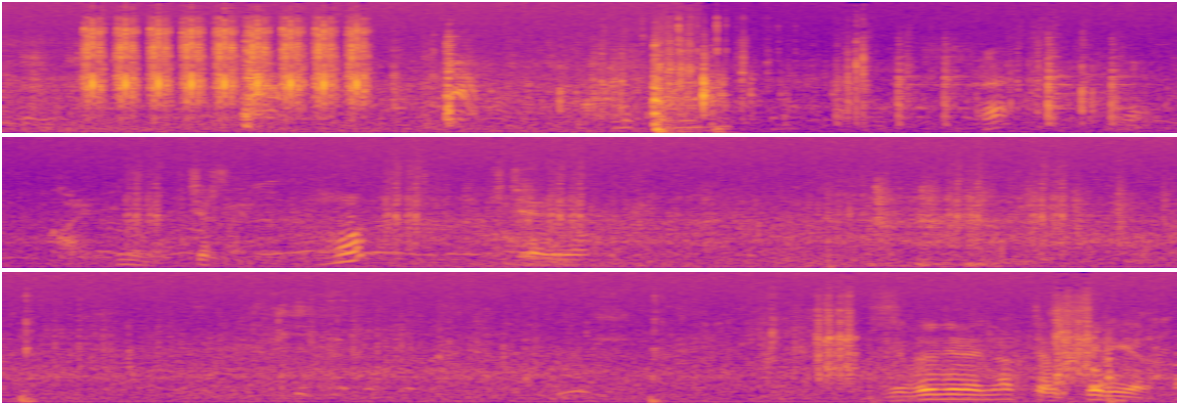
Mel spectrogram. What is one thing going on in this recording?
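A crowd of men and women chatter outdoors at a distance.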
